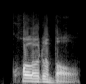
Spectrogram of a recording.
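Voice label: "quotable", American English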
